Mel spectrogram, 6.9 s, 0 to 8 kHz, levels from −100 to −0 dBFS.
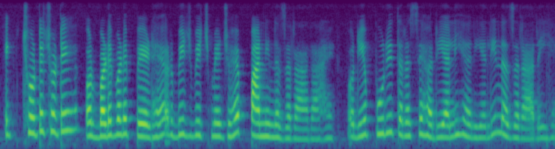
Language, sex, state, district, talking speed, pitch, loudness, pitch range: Hindi, female, Maharashtra, Aurangabad, 235 wpm, 270 Hz, -22 LUFS, 245-300 Hz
